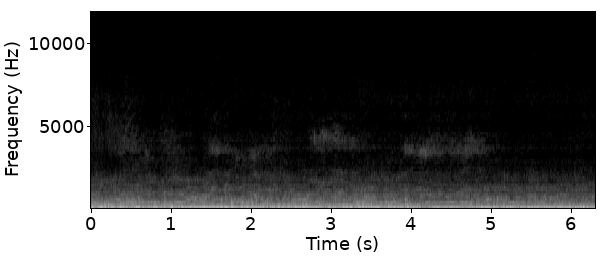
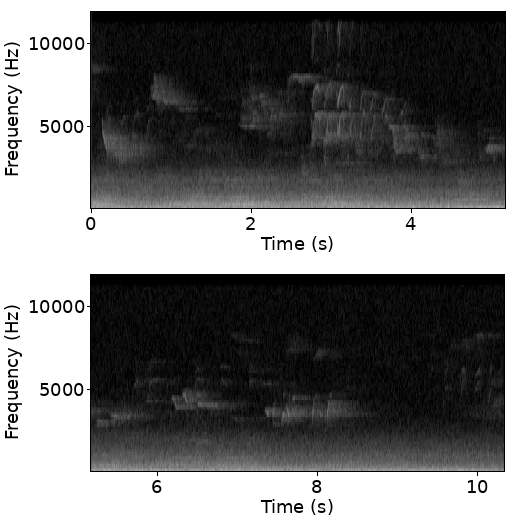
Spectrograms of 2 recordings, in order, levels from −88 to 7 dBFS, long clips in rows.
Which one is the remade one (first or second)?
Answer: first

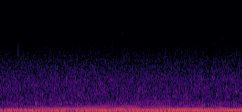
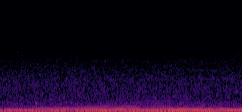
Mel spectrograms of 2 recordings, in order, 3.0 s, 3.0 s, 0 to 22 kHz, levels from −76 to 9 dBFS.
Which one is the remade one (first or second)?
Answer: second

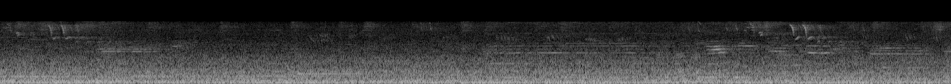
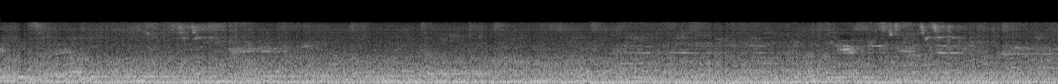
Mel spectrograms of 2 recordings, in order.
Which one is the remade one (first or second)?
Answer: second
